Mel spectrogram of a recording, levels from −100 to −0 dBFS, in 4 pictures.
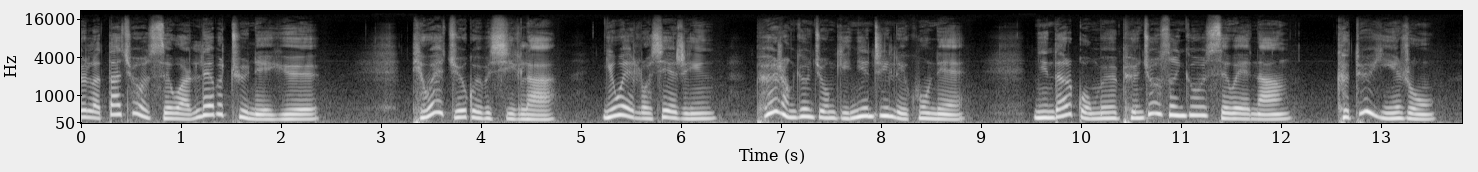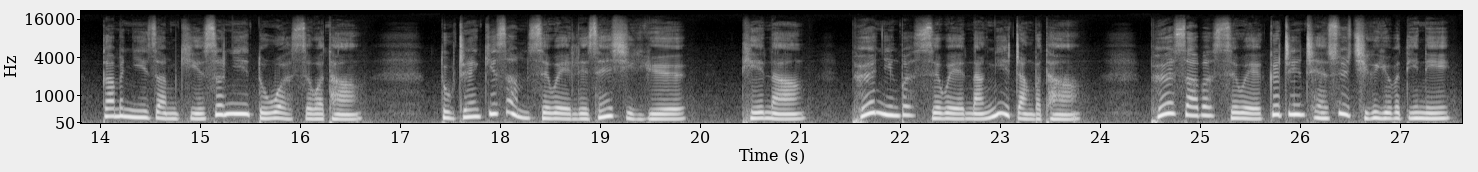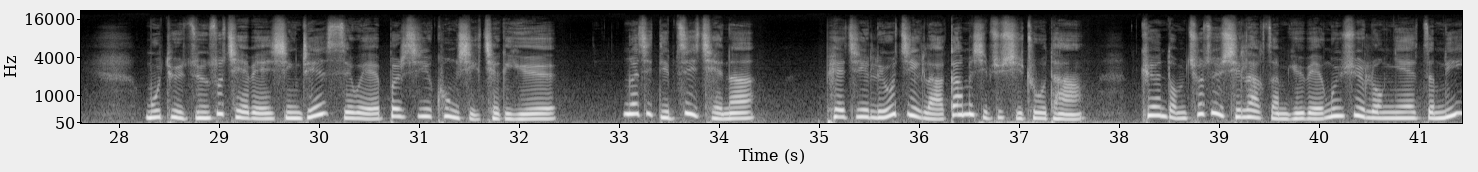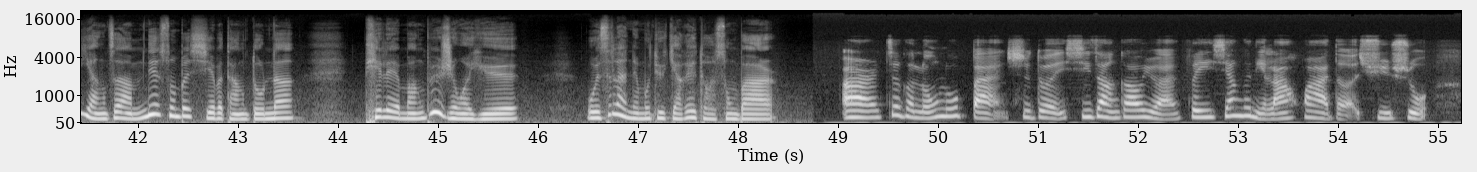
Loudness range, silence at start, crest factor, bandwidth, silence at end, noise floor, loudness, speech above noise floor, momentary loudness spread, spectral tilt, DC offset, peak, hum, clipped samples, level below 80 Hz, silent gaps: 4 LU; 0 s; 14 dB; 16 kHz; 0 s; -49 dBFS; -17 LUFS; 33 dB; 9 LU; -6.5 dB/octave; under 0.1%; -4 dBFS; none; under 0.1%; -38 dBFS; none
